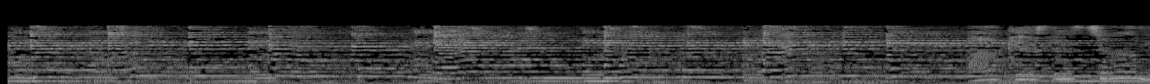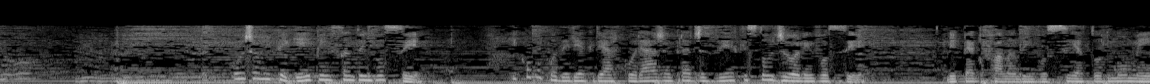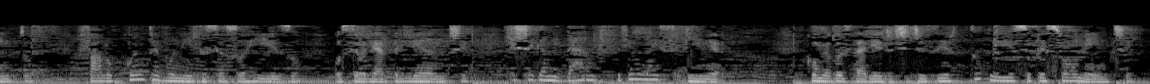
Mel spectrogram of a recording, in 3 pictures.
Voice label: ANIV. PAQUERA F; Aniversários; ANIVERSARIO romantico; fem

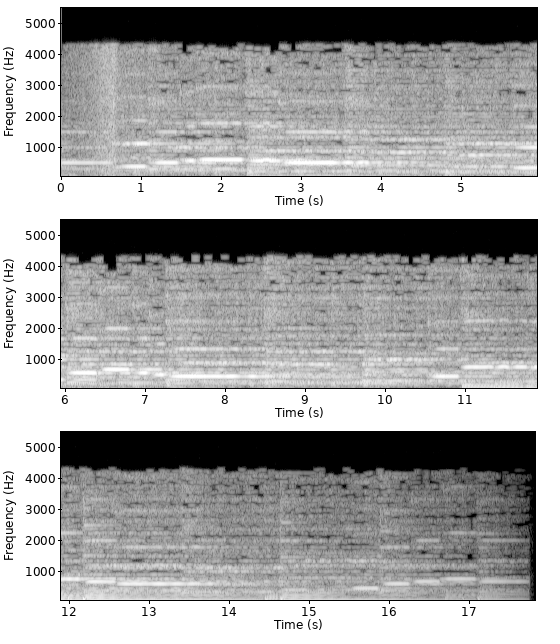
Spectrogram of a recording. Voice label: NATAL E ANO NOVO ROMANTICO; Telemensagens; fem; Misto

